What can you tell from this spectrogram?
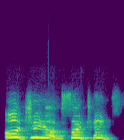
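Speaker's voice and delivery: high, loud hammed-up whine; mock tense complaint. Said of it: "I go".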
